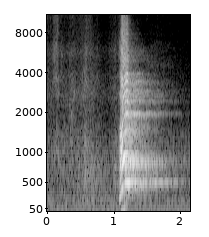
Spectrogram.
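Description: A man's single loud shout about a second in, a drill count called out by a karate instructor, rising sharply in pitch and then held and fading over most of a second.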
